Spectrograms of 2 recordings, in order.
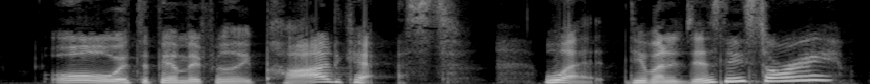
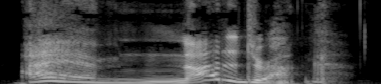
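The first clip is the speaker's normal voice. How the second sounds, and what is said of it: Poor imitation of another person's voice. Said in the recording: “I'm not a good Nixon impersonator ... that is a terrible Nixon impersonation.”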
